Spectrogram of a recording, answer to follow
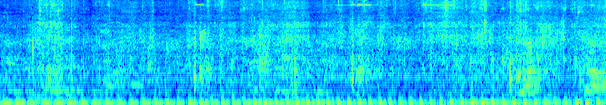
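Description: A small engine, like a motorcycle's, running steadily at low revs, a continuous low drone. Faint voices come in near the end.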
